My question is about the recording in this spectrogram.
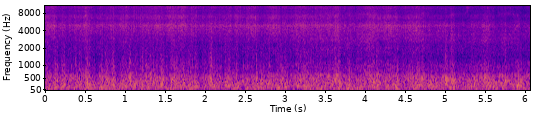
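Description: Wind buffeting the helmet-mounted camera microphone on a moving Junak M12 Vintage 125 cc motorcycle: a steady low rumble, with the bike's running mixed in.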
